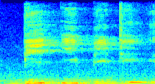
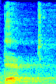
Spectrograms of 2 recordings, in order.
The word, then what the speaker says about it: debt: Now, if we go for the actual pronunciation of these words, D-E-B-T is not debt, but it is debt. The B is silent.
